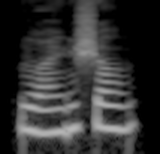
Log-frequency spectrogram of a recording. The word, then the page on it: 孪生: luán shēng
